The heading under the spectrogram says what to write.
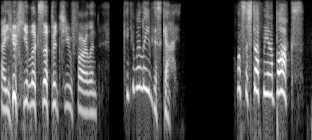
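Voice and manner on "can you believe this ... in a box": put-on complaining Brooklyn-accented voice, pitched up. A character looks up and speaks to another player's character, in a Brooklyn accent. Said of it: "I don't know why I'm Brooklyn again".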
